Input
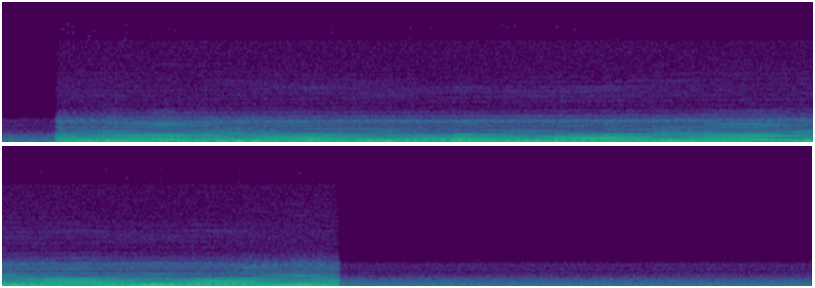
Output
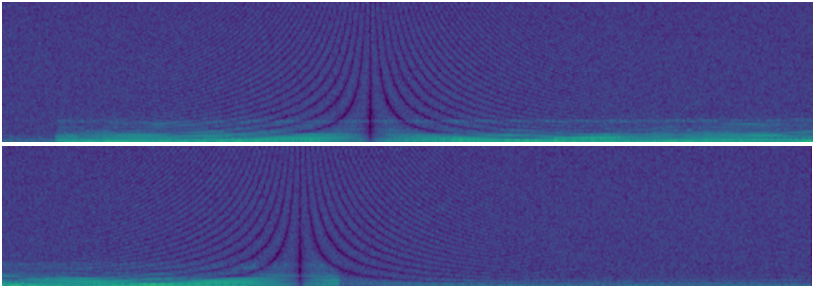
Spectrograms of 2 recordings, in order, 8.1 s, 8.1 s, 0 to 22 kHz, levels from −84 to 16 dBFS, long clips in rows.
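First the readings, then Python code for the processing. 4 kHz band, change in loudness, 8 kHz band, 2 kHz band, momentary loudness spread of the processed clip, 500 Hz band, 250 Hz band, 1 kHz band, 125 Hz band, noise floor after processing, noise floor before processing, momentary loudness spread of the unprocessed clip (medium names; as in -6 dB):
-4.0 dB, -6.0 dB, no reading, -6.0 dB, 20 LU, -7.0 dB, -6.0 dB, -5.5 dB, -7.0 dB, -50 dBFS, -49 dBFS, 3 LU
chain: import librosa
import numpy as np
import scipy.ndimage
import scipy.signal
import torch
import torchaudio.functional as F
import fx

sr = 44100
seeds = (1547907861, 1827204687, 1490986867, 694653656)

p1 = fx.quant_dither(x, sr, seeds[0], bits=6, dither='triangular')
p2 = x + F.gain(torch.from_numpy(p1), -4.5).numpy()
p3 = fx.flanger_cancel(p2, sr, hz=0.27, depth_ms=3.3)
y = F.gain(torch.from_numpy(p3), -7.5).numpy()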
